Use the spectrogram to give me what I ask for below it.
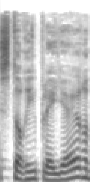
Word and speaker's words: Storyplayr: Alors, Story Player, comme ça se dit et comme ça se prononce avec en bon français, Story Player. Donc, Storyplayr.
